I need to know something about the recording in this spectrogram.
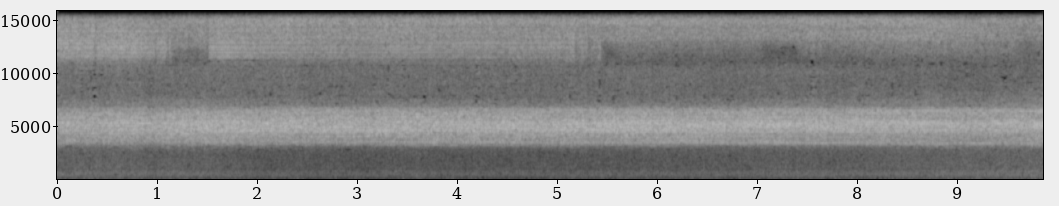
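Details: Background chorus of singing cicadas, a continuous high, hissing drone that never pauses, with faint shifts in its upper tone and nothing else clearly heard.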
